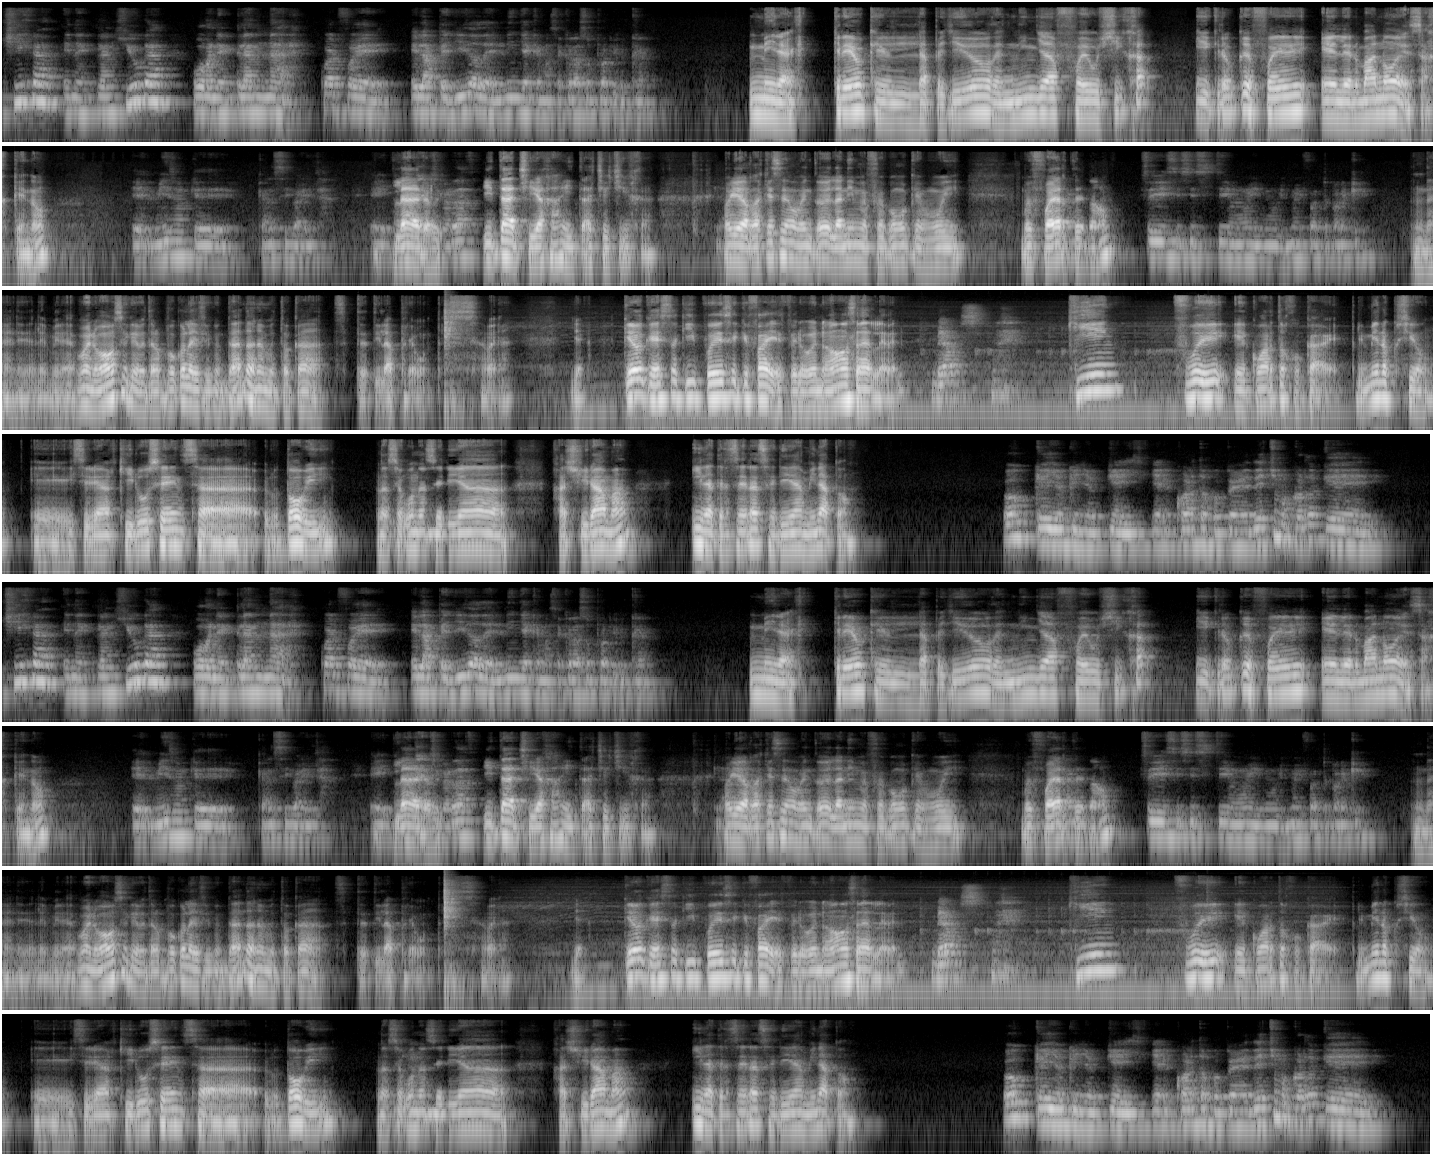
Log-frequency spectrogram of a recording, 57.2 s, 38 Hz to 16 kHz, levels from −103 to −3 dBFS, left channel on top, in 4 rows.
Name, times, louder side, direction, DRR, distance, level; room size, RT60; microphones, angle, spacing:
voice 1, 0.0-6.5 15.6-16.6 16.9-17.6 18.0-19.0 21.4-21.7 21.9-22.3 24.7-25.2 25.7-28.0 37.9-38.8 46.8-47.4 52.9-56.7, right 1 dB, 15° right, 1.3 m, -37 dB
voice 2, 7.5-8.0 8.3-11.5 11.9-14.8 18.2-18.7 19.1-20.8 21.5-23.9 24.5-25.4 28.4-31.8 32.2-33.7 34.3-34.4 34.8-37.6 39.3-39.8 40.4-43.0 43.2-46.3 46.7-48.0 48.5-49.2 49.8-51.5, left 6 dB, 50° left, 0.4 m, -25 dB
sound 1, 33.0-42.2, right 2 dB, 30° right, 2.4 m, -46 dB
8.1 x 7.0 x 4.4 m
head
